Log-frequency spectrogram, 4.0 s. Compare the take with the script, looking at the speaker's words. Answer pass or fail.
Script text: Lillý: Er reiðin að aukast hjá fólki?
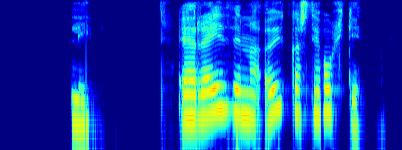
pass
